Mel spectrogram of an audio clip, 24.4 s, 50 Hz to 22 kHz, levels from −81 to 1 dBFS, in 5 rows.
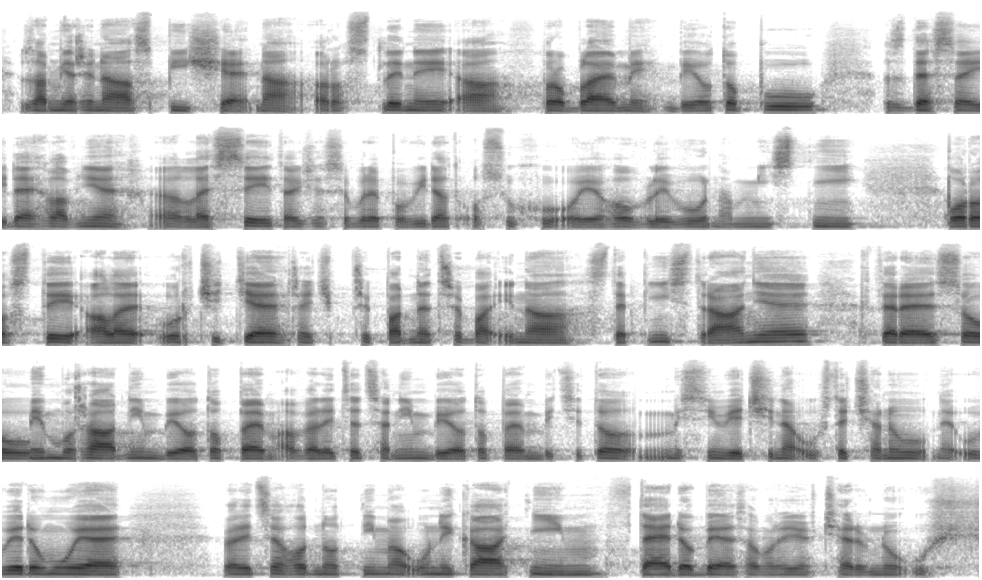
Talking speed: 145 wpm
